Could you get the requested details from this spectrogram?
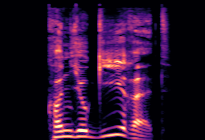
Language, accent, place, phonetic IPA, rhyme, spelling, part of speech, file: German, Germany, Berlin, [kɔnjuˈɡiːʁət], -iːʁət, konjugieret, verb, De-konjugieret.ogg
- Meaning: second-person plural subjunctive I of konjugieren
